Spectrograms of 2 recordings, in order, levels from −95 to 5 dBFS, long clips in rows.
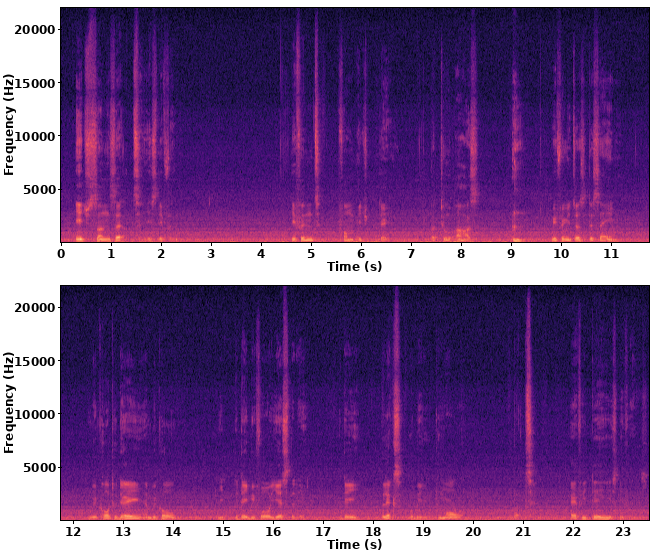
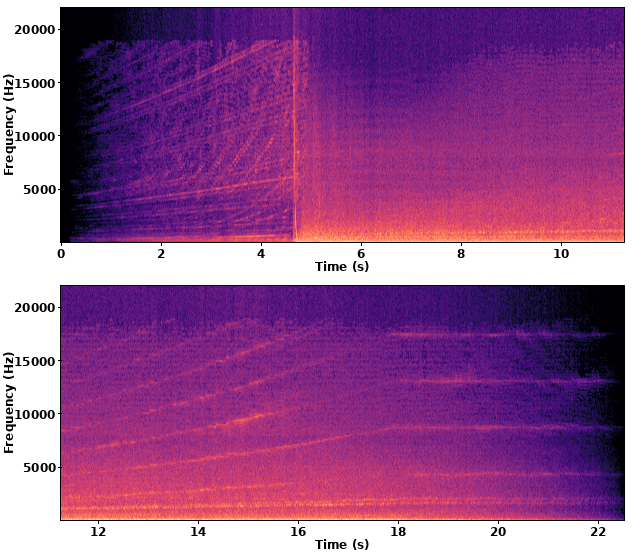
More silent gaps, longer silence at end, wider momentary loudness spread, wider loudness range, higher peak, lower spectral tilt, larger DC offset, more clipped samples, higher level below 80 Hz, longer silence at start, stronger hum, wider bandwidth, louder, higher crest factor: neither; second, 0 s vs 1.2 s; about the same, 14 LU vs 16 LU; second, 4 LU vs 14 LU; second, -4 dBFS vs 0 dBFS; about the same, -5 dB/octave vs -5.5 dB/octave; neither; neither; second, -42 dBFS vs -16 dBFS; second, 0 s vs 2.15 s; neither; about the same, over 20 kHz vs over 20 kHz; second, -25 LUFS vs -13 LUFS; first, 22 dB vs 12 dB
